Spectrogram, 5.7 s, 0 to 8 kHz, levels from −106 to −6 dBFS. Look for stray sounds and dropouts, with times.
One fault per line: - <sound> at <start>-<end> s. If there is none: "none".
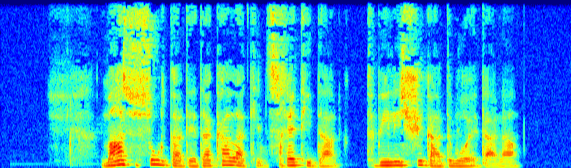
none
